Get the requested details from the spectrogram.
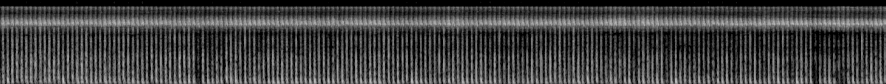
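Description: A locust at night gives a steady, high, shrill buzz that never pauses.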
